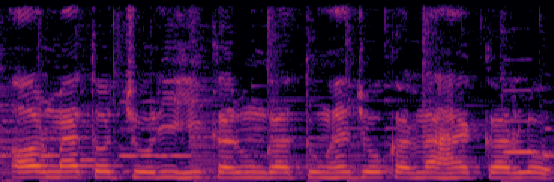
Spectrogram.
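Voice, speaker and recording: A lazy, thieving male cartoon mouse, voiced by a woman, brags shamelessly in a slightly high voice. The defiant lines come out in a flat, even tone over faint music. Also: a little slow, natural voice. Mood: defiant, mocking. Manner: defiant, boastful. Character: fat, lazy, brazen male mouse thief. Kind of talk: Hindi animated moral story dialogue.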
